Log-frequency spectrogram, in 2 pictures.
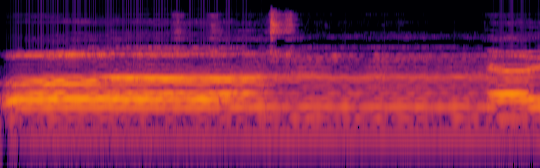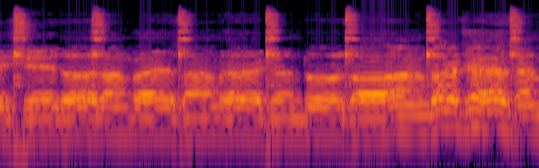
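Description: A man chanting a Tibetan Buddhist liturgy: a long syllable held on one steady low note for about four seconds, then quick syllable-by-syllable recitation.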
